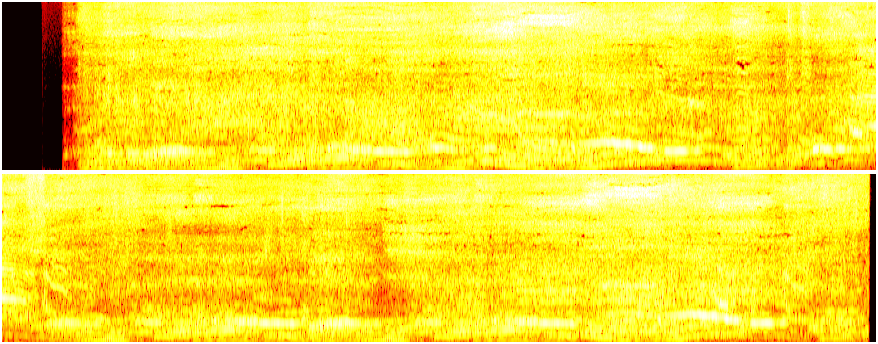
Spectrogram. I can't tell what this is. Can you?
Zombie ambient (background) for a living dead film.
;D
